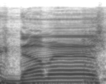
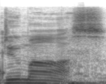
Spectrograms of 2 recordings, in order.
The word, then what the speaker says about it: Dumas: Is that how you say that? We always wonder. Dumbass, Texas. Yeah, we were just gonna skip over that. Pronounced Dumas. You remember that commercial? No. That was a commercial back in the day where That's he's funny. Mr. Dumbass. Yeah. No, Dumas, Texas, how they pronounce it.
